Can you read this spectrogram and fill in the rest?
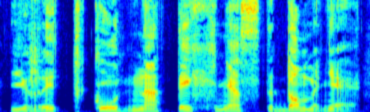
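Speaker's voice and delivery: loud, high, very drawn-out order; angry snarl. A narrator's reading. Professor summons the poltergeist, snarling loudly and slowly. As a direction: summon them slowly and furiously. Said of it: "warknęła profesor McGonagall".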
